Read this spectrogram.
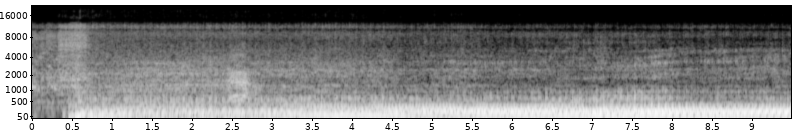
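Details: Jeep Wrangler after new oil pressure switch and distributor clocked to number one (previous snapped mount, shattered distributor, bad alternator): cranks briefly, catches at once, steady even idle with no knocks or misses; healthy start.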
